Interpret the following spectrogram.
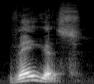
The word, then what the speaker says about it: vagus: This pressure on the ear is connecting your outer vagus nerve. I hope I'm pronouncing that right.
